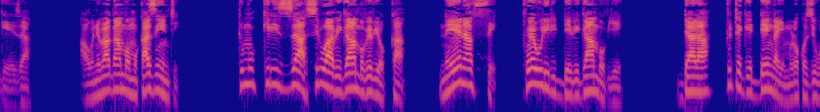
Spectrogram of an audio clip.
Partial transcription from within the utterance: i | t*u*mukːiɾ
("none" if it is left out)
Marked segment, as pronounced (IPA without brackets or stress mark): u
